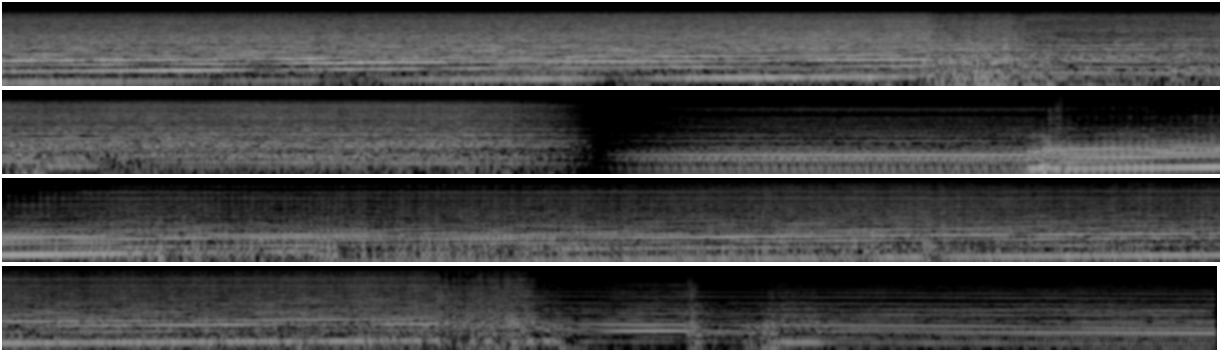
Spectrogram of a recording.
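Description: A car engine revs hard and loud, climbing in pitch again and again.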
